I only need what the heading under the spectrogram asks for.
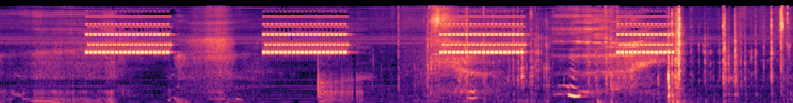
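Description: A telephone rings in four evenly spaced bursts of bright, electronic tones, each lasting about a second, with soft rustling and low background noise between the rings.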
